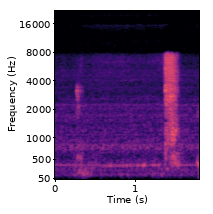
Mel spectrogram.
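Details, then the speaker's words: Faint steady hum then one short sharp hissing puff of air as the speaker's own mechanical ventilator delivers a breath during podcast speech. "my name is that noise you're hearing is my ventilator"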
